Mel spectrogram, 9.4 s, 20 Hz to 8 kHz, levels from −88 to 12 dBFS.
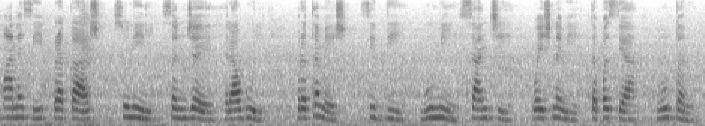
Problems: none marked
